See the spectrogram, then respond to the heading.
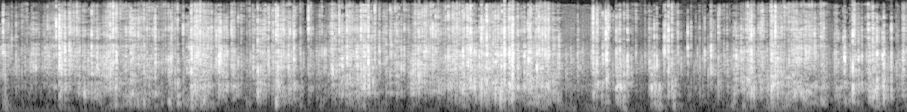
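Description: Long red-nailed fingertips crinkle and rub the film of a single clear, hollow, air-filled plastic air-cushion packaging tube with green print, held in both hands. Dense, bright crackling and rustling come in rapid bursts throughout, with no low rumble beneath.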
